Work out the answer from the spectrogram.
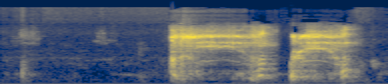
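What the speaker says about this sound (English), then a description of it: "Control your cough" Two loud, harsh coughs close by, one after the other, from eating Carolina Reaper chillies, with a faint short sound just before them.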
